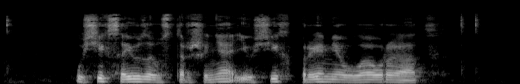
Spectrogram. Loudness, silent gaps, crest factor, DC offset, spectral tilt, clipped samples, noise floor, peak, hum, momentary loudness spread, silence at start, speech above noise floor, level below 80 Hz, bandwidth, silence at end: -24 LUFS; none; 18 dB; under 0.1%; -4.5 dB/octave; under 0.1%; -68 dBFS; -8 dBFS; none; 16 LU; 0.05 s; 44 dB; -60 dBFS; 11.5 kHz; 0.4 s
